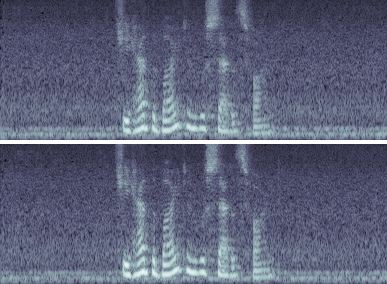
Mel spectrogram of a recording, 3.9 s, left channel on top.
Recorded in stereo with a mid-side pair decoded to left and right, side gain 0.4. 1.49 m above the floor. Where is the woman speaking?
30° right, 0.8 m.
